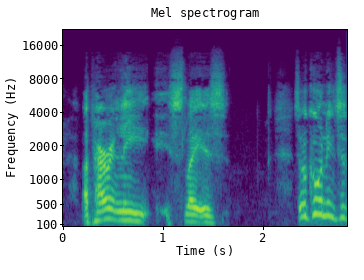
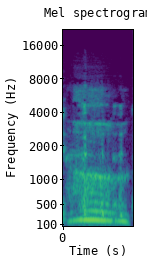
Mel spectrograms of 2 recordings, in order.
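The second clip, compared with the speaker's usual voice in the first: high, soft intake of breath; quick quiet gasp; 6 semitones higher, 7 dB quieter than usual. Real, not acted. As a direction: gasp in realisation. Delighted by the coined name.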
